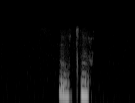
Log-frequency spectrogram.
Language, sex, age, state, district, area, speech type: Santali, male, 18-30, West Bengal, Bankura, rural, conversation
